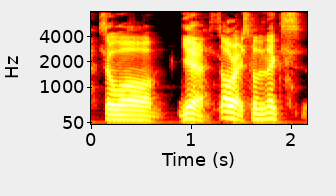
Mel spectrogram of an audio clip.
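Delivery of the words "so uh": ordinary talk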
